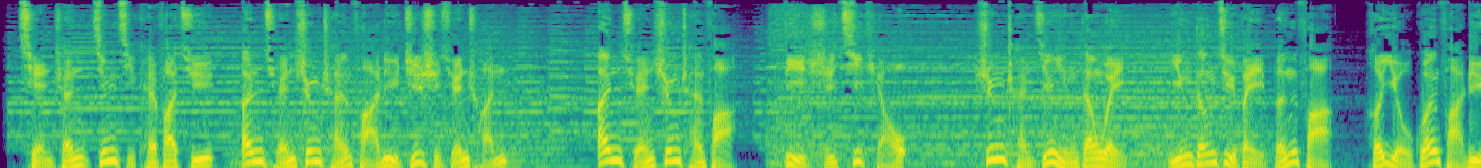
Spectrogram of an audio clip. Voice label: 男声党建

